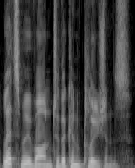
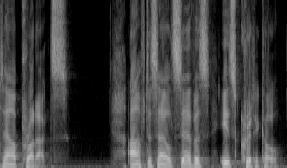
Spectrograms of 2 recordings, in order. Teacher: note the downward intonation at the end of sentences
